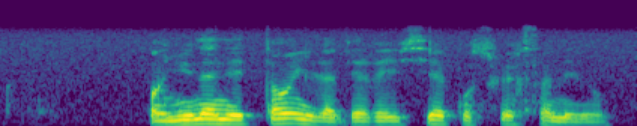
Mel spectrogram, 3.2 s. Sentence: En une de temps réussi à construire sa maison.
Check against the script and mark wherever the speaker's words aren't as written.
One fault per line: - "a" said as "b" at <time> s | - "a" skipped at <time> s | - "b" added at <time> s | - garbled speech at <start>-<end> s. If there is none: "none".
- "année" added at 1.0 s
- "il avait" added at 1.4 s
